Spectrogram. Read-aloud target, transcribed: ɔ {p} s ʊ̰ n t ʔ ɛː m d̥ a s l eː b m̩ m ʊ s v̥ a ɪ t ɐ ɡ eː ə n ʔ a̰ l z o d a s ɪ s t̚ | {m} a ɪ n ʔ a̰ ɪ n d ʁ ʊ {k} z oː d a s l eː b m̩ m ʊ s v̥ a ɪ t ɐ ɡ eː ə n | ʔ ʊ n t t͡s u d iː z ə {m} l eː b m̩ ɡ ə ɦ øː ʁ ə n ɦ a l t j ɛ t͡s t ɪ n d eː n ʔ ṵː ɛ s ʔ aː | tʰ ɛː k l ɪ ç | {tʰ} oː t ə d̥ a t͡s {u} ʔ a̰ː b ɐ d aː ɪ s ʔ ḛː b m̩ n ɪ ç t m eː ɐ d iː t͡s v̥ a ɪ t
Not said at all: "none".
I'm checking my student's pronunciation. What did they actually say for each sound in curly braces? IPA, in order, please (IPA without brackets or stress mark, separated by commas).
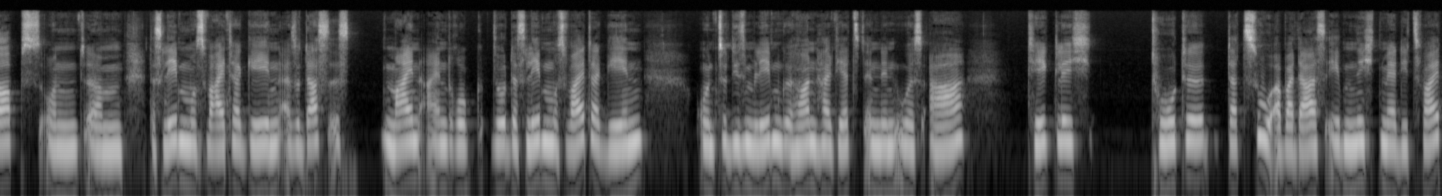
p, m, k, m, tʰ, uː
